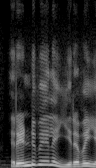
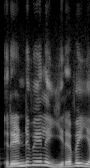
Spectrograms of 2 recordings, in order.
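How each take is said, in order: Both takes have the same delivery.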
